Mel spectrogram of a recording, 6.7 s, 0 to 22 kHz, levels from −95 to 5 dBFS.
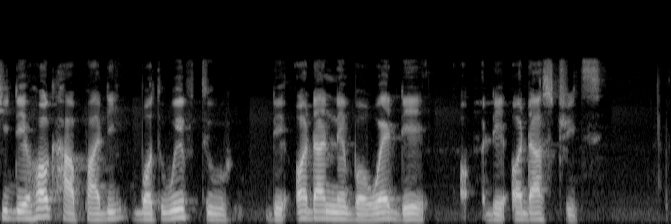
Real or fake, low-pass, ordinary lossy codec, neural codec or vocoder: real; 7.2 kHz; none; none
